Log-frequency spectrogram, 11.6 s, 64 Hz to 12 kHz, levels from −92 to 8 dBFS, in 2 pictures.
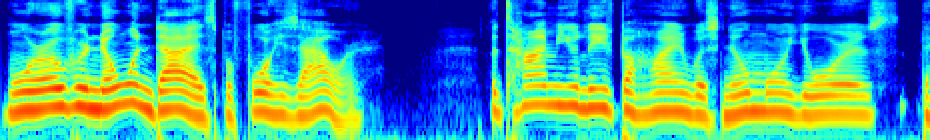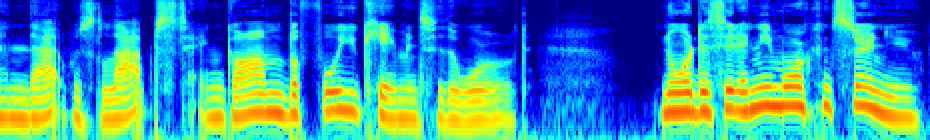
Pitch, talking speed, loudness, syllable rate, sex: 185 Hz, 180 wpm, -18 LUFS, 4.9 syllables/s, female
